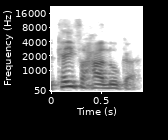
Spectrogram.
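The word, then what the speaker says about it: كيف حالك: কাইফা হালুকা মানে কি এটা বাংলা মত উচ্চারণ করবেন না আরবির মত উচ্চারণ করবেন যে কাইফা হালুকা কাইফা কাইফাটা কাইফা আমরা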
